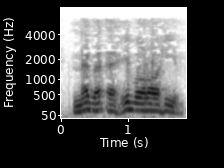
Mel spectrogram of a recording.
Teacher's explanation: قرأ ورش كلمتي نبأ إبراهيم بتسهيل الهمزة الثانية بين بين فتصير نبأ إبراهيم.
